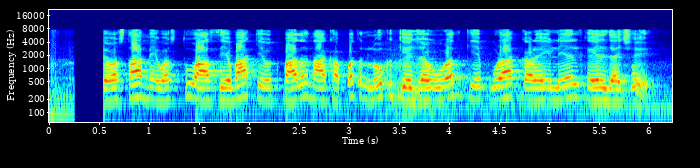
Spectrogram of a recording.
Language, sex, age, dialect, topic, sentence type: Maithili, male, 18-24, Eastern / Thethi, banking, statement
